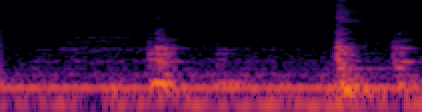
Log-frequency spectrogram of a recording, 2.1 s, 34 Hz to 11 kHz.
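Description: Hand-threading a McDonnell & Miller GuardDog RB-24 low water cutoff into a brass fitting: two brief scraping clicks of the threads, about a second in and near the end, over a steady low hum.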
